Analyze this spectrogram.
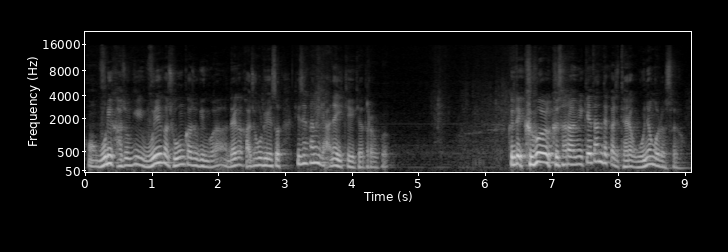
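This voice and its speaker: A middle-aged male teacher talks through a lesson in a mellow, somewhat high voice. He keeps a plain explaining tone, repeats himself for emphasis and often asks the listener questions. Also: lively intonation, fast, gravelly. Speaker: math teacher and lecturer. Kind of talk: casual spoken lecture.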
